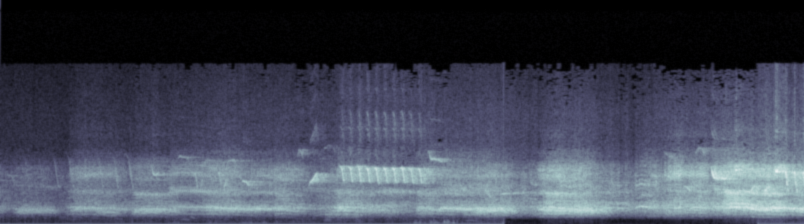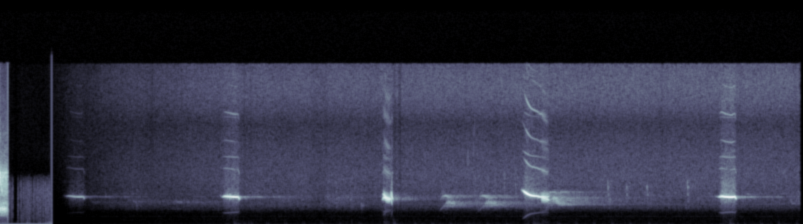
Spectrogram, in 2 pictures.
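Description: Birds chirping: a dense flock chattering for about eight seconds, cut off abruptly, then a few single short, sharp calls.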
